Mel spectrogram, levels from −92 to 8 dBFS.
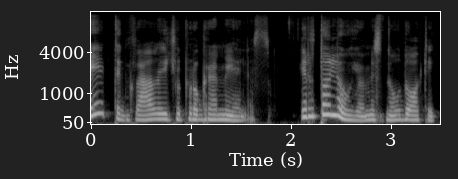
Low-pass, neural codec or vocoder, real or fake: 14.4 kHz; codec, 44.1 kHz, 2.6 kbps, SNAC; fake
